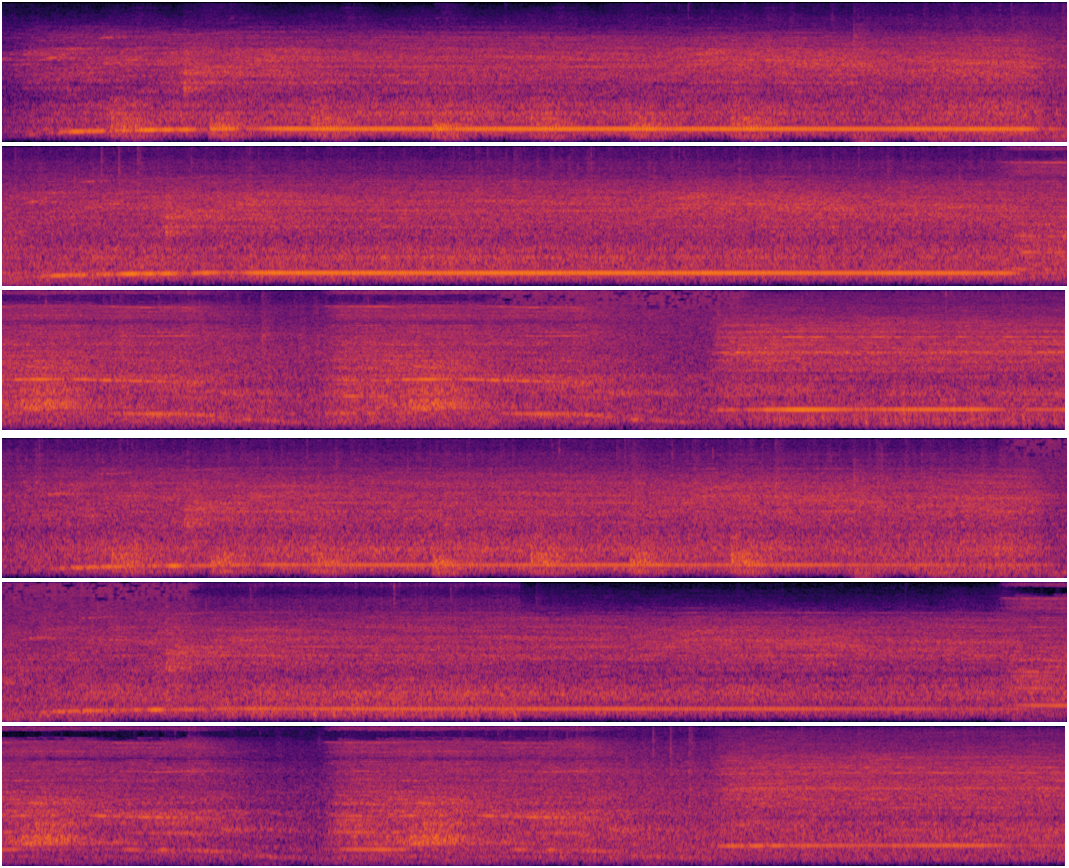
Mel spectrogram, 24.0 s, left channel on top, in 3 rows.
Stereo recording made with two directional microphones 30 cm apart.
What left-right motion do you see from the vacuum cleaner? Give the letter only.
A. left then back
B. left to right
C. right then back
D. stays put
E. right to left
D.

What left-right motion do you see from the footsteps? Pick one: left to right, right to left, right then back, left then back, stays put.
right then back.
